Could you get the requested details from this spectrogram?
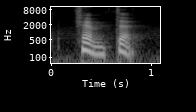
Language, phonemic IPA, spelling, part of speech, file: Swedish, /ˈfɛmˌtɛ/, femte, numeral, Sv-femte.ogg
- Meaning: fifth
